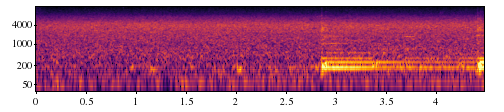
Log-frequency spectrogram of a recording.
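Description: A low steady hiss of outdoor ambience, then about three seconds in a steel-string acoustic guitar is strummed and its opening chord rings on.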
